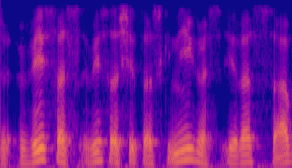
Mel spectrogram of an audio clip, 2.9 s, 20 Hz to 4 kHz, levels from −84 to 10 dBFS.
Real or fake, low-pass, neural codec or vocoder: fake; 3.6 kHz; codec, 16 kHz, 8 kbps, FunCodec, trained on Chinese and English, 25 frames a second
